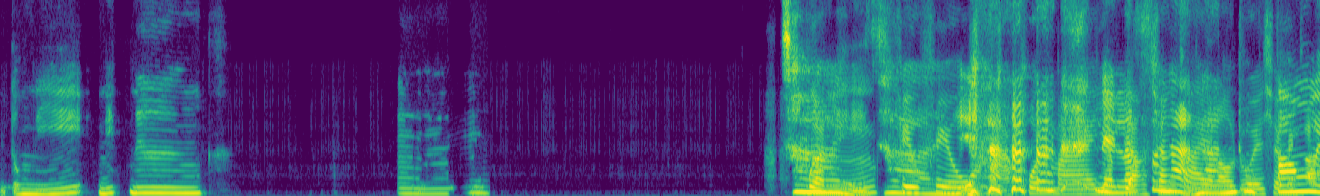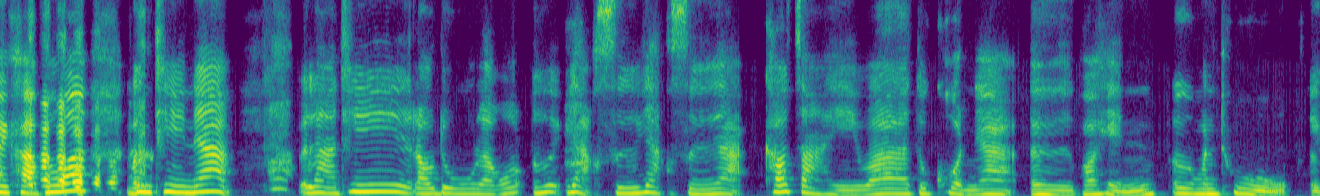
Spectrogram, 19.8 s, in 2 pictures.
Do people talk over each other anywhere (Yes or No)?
Yes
